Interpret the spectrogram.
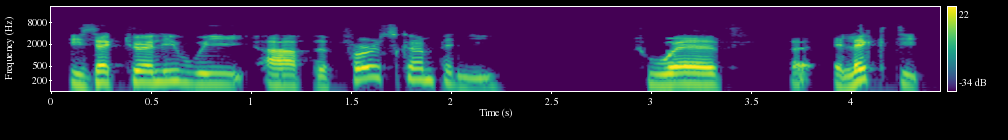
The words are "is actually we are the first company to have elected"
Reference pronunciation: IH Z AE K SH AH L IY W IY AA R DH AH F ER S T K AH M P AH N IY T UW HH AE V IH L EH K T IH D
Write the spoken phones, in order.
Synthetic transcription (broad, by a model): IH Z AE K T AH L IY W IY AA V DH AH F ER S T K AH M P AH N IY T UW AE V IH L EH K T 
